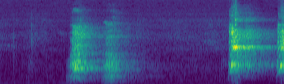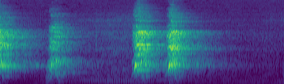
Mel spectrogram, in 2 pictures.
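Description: Dog barking: seven short barks in three groups, two, then three, then two.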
